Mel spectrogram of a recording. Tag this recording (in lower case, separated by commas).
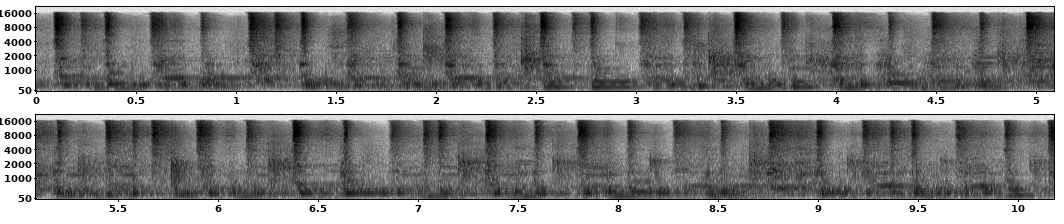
music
